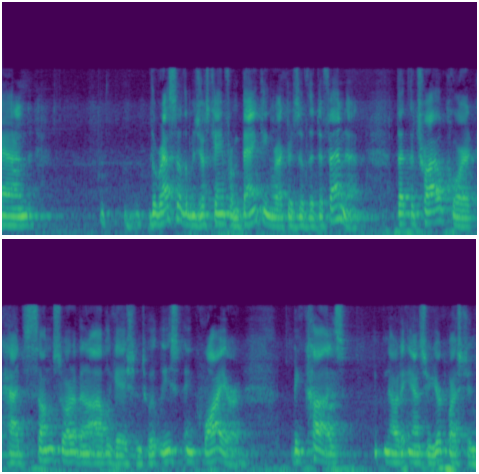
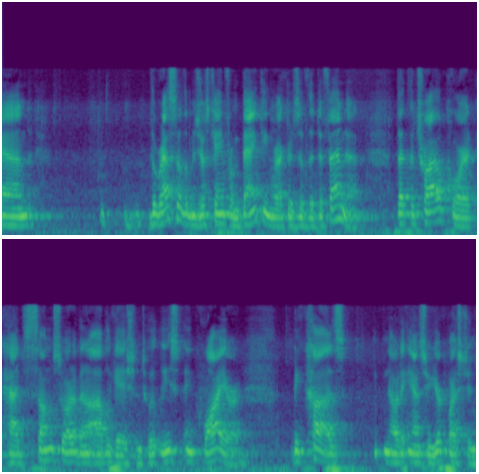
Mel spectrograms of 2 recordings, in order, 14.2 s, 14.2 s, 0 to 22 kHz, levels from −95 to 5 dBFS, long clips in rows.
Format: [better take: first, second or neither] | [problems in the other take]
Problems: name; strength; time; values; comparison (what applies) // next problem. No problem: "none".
second | noise reduction (neural mask model Resemble Enhance denoiser)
